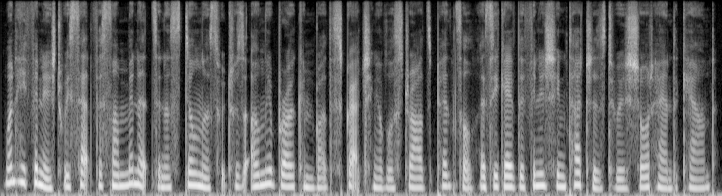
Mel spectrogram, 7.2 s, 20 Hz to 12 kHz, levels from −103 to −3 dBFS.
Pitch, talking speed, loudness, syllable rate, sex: 185 Hz, 255 wpm, -19 LUFS, 6.7 syllables/s, female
